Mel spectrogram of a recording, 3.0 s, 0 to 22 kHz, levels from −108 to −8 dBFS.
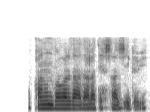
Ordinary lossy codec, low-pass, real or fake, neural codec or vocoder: AAC, 24 kbps; 5.4 kHz; real; none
